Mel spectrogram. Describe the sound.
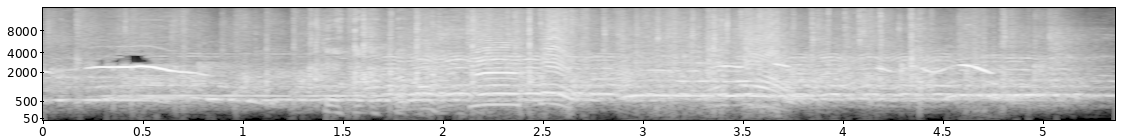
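A crowd cheers and claps steadily for about five seconds, a loud dense wash of noise with high whoops and shouting voices rising and falling over it.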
